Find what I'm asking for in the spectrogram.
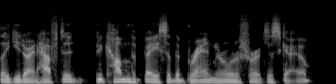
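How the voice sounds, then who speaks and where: A man talks very fast at a fairly low pitch, on a very clean recording with a silent background. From Australia. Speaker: podcast co-host. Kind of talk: podcast interview.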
